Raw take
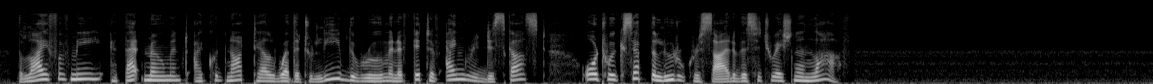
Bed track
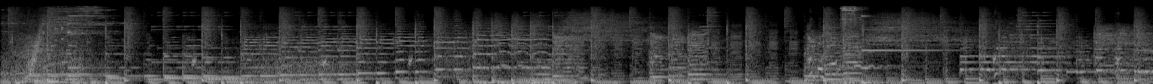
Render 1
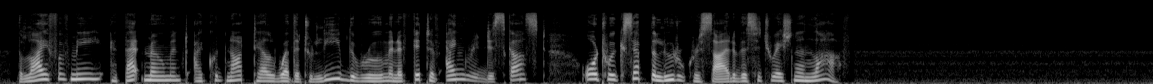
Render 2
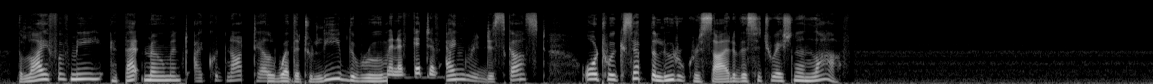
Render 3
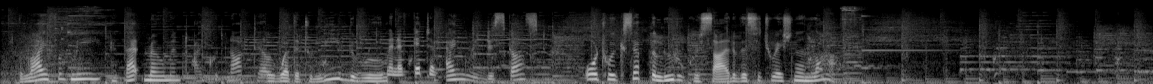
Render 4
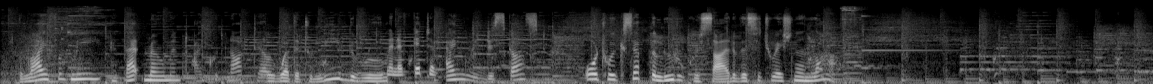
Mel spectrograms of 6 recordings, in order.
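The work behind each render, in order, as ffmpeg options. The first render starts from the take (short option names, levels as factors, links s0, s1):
-filter_complex "[0:a]asettb=1/sr,asplit=3[s0][s1][s2];[s0]atrim=end=4.564[s3];[s1]atrim=start=4.56:end=5.2,asetpts=PTS-STARTPTS,afade=t=in:d=0.004:c=qsin,afade=t=out:st=0.636:d=0.004:c=qsin,equalizer=f=150:w=1.2:g=-9.5[s4];[s2]atrim=start=5.196[s5];[s3][s4]acrossfade=d=0.004:c1=hsin:c2=qsin[s6];[s6][s5]acrossfade=d=0.004:c1=qsin:c2=hsin"
-filter_complex "[0:a]asettb=1/sr,asplit=3[s0][s1][s2];[s0]atrim=end=1.864[s3];[s1]atrim=start=1.86:end=2.68,asetpts=PTS-STARTPTS,afade=t=in:d=0.004:c=qsin,afade=t=out:st=0.816:d=0.004:c=qsin,highpass=f=720:p=1[s4];[s2]atrim=start=2.676[s5];[s3][s4]acrossfade=d=0.004:c1=hsin:c2=qsin[s6];[s6][s5]acrossfade=d=0.004:c1=qsin:c2=hsin,asettb=1/sr,asplit=3[s7][s8][s9];[s7]atrim=end=3.874[s10];[s8]atrim=start=3.87:end=4.45,asetpts=PTS-STARTPTS,afade=t=in:d=0.004:c=qsin,afade=t=out:st=0.576:d=0.004:c=qsin,afreqshift=300[s11];[s9]atrim=start=4.446[s12];[s10][s11]acrossfade=d=0.004:c1=hsin:c2=qsin[s13];[s13][s12]acrossfade=d=0.004:c1=qsin:c2=hsin,asettb=1/sr,asplit=3[s14][s15][s16];[s14]atrim=end=6.634[s17];[s15]atrim=start=6.63:end=8.24,asetpts=PTS-STARTPTS,afade=t=in:d=0.004:c=qsin,afade=t=out:st=1.606:d=0.004:c=qsin,equalizer=f=8800:w=4.7:g=12.5[s18];[s16]atrim=start=8.236[s19];[s17][s18]acrossfade=d=0.004:c1=hsin:c2=qsin[s20];[s20][s19]acrossfade=d=0.004:c1=qsin:c2=hsin"
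-filter_complex "[1:a]volume=0.447[s0];[0:a][s0]amix=inputs=2:normalize=0"
-af "volume=1.19"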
